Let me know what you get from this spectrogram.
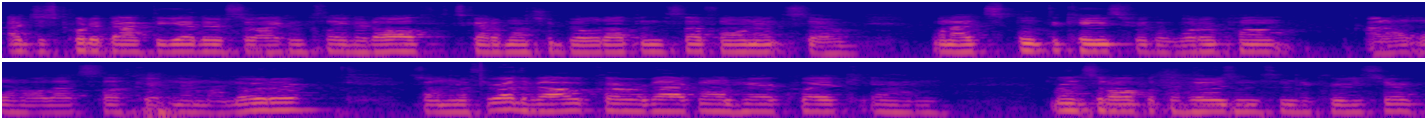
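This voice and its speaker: A man's voice: medium pitch, flat delivery, brisk, darkish tone, a little hiss or hum, low-quality recording. A man talking plainly and matter-of-factly as a home mechanic, in a casual how-to vlog style. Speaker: home mechanic presenting a dirt bike engine rebuild.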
